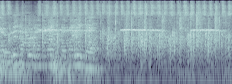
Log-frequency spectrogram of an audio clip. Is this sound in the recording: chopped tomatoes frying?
no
